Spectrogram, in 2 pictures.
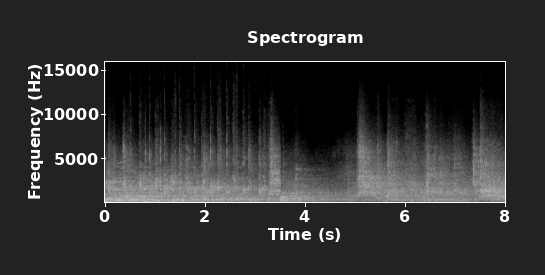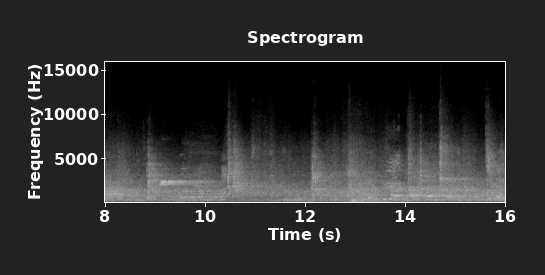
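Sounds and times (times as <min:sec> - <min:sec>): hockey stick hitting puck: 0:00.0 - 0:03.5, 0:05.0 - 0:08.2, 0:10.4 - 0:11.4, 0:12.1 - 0:13.2
noisy rink din: 0:00.0 - 0:16.0.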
